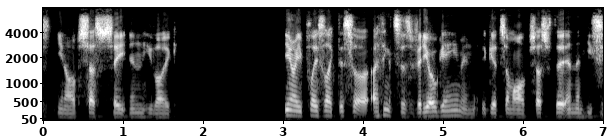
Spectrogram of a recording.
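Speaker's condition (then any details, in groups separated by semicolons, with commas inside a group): No condition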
